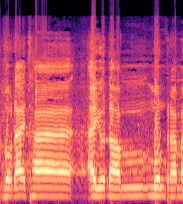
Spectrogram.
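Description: A man's voice over a microphone and PA, announcing in a drawn-out, chant-like delivery with the pitch held nearly level.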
